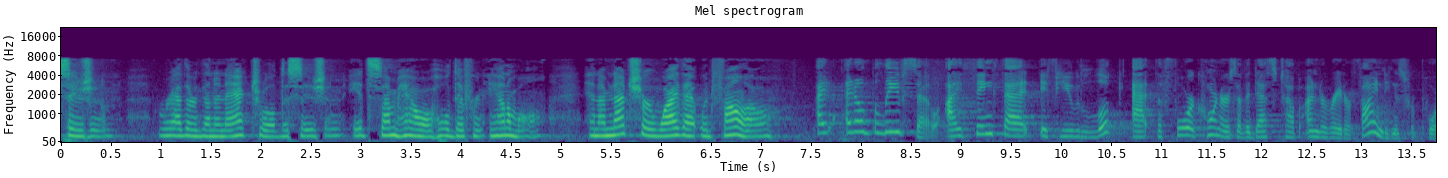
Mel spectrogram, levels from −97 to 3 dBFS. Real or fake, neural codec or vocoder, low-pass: real; none; 7.2 kHz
